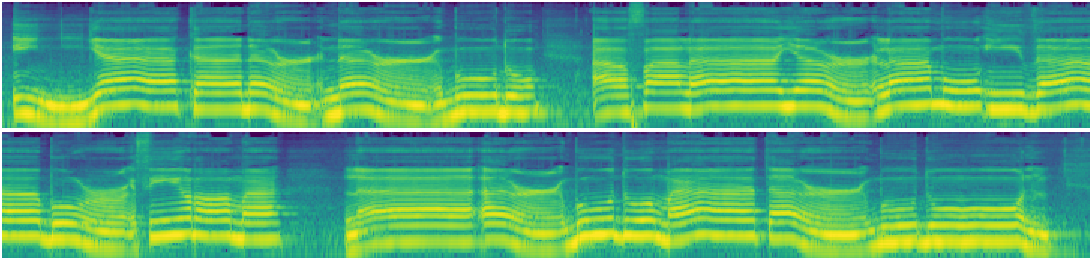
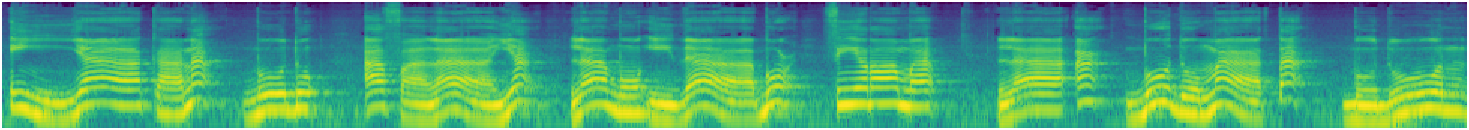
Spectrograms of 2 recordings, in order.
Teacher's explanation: huruf ain dia tawasud tengah-tengahnya, sedikit mengalir antara rokhawah wa syiddah, antara lemah dan kuat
